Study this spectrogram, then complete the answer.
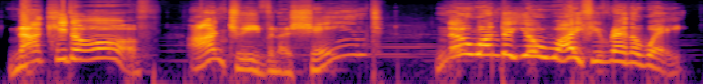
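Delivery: high, heated scolding; blunt rebuke. A narrator's reading. Temperamental neighbor shames the drunk, blunt and angry. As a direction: tear into him without tact. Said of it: "said more bluntly".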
